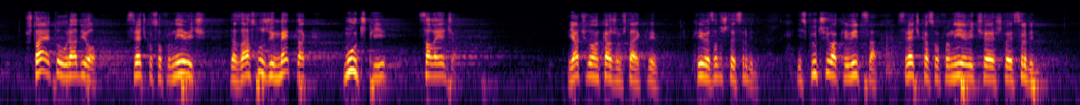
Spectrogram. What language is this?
Serbian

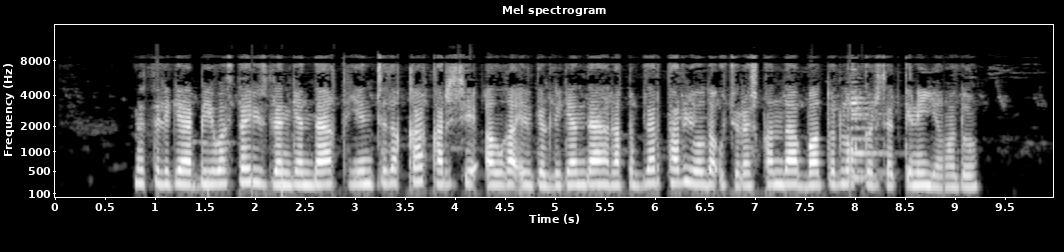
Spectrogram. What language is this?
Uyghur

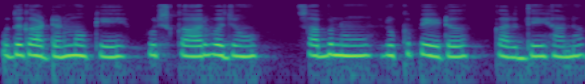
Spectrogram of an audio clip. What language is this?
Punjabi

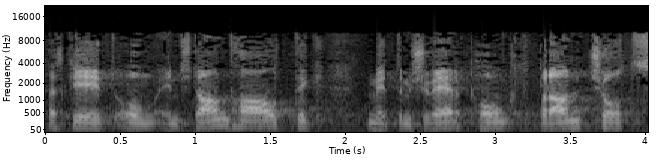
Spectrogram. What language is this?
Swiss German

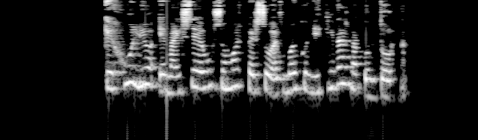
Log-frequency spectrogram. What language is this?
Galician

